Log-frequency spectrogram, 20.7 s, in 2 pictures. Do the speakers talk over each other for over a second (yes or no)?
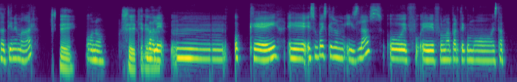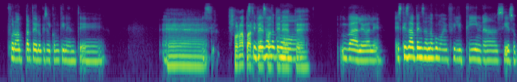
yes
